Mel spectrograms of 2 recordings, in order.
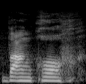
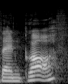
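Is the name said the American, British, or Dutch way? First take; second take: Dutch; British. First: The name is said the Dutch way. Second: The name is said as British speakers say it.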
